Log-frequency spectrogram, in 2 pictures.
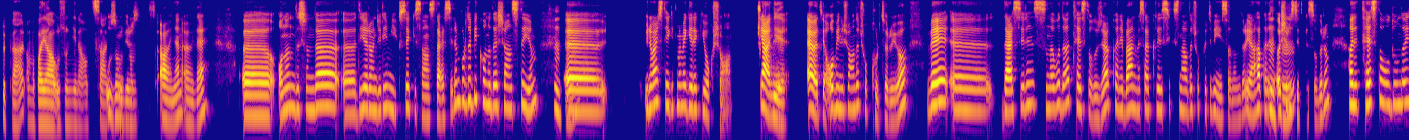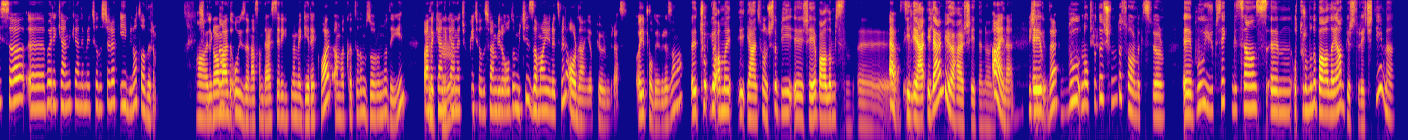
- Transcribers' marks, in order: other background noise
- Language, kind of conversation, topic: Turkish, advice, Bir karar verdikten sonra kendimi tamamen adamakta zorlanıyorsam ne yapabilirim?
